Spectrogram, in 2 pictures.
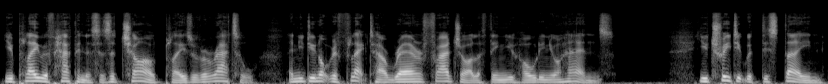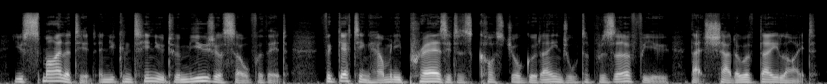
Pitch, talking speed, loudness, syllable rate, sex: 110 Hz, 225 wpm, -19 LUFS, 5.7 syllables/s, male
